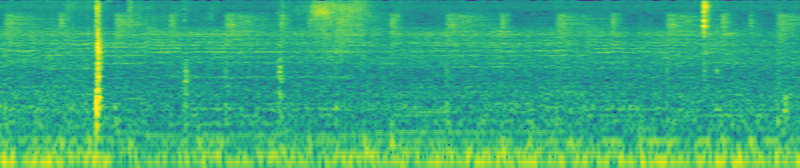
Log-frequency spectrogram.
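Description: Soft background music over a steady low hum, with one sharp click less than a second in.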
